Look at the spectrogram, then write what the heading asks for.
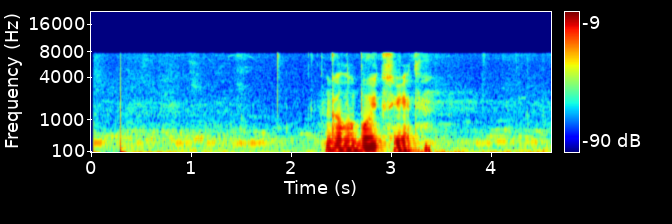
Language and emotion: Russian, neutral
